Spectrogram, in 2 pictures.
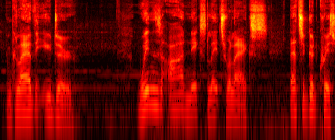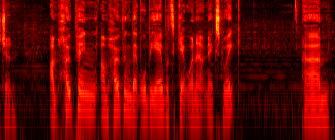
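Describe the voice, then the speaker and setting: Chatty streamer man, faint music behind. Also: medium pitch. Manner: chatty, rambling, frequent fillers and self-corrections, laughs often. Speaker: streamer host. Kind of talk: casual livestream chat, answering viewer comments.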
